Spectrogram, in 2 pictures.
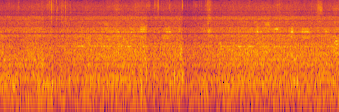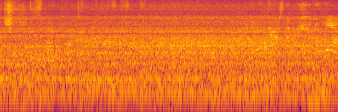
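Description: Steady road and engine noise heard from inside a passenger van's cabin as it drives along a highway.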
